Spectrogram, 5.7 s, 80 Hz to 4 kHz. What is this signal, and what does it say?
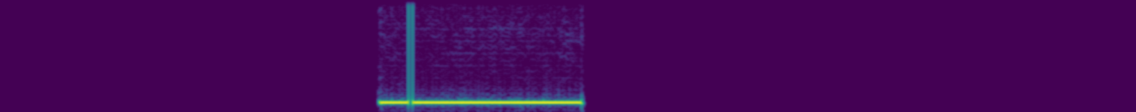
Ringback tone (Europe, 425 Hz).
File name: out- -2007- - - .8027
